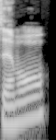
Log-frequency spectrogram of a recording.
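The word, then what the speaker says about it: SYML: So the artist Siml S Y ML is pronounced Siml. The name is a nod to the Welsh word for simple reflecting the artist's Welsh heritage.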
